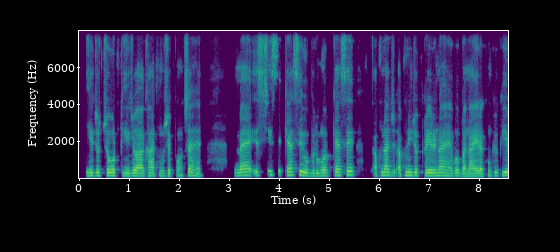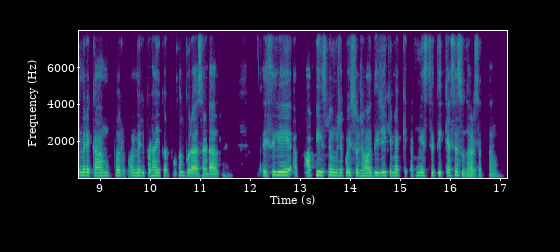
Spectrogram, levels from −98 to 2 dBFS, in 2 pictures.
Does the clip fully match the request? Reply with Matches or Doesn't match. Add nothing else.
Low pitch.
Doesn't match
